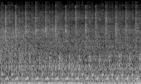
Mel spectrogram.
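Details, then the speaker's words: 2018 Chevy Silverado after water pump replacement, before warm-up: sharp, even ticking about ten a second from an exhaust leak at a broken exhaust bolt on the back side of the header; it quiets a lot once warm. "There is a ticking noise. I looked at it the other day. The ticking noise is coming from a broken exhaust bolt on the back side of the header."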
